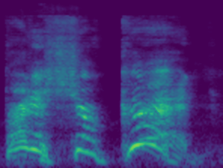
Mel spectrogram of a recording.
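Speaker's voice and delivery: high, loud, drawn-out protest; slow squealing little villain; Salazar voice. Acted. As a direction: whine back in a silly high voice. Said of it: "That's why your voice sounds funny".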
